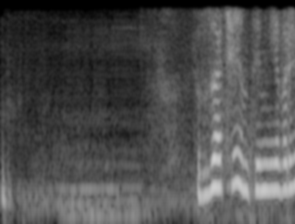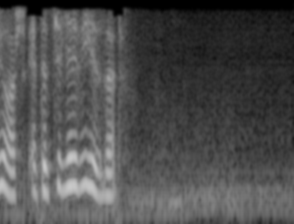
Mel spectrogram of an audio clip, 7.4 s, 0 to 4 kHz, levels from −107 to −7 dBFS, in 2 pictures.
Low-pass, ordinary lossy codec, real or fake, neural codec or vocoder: 3.6 kHz; MP3, 24 kbps; fake; codec, 16 kHz in and 24 kHz out, 0.8 kbps, FocalCodec, streaming, 65536 codes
